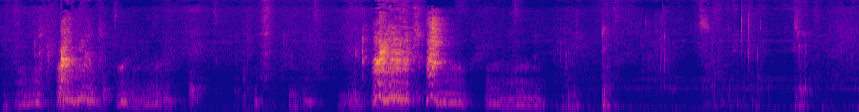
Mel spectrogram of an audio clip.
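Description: Paws scuffle and rustle on a blanket.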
